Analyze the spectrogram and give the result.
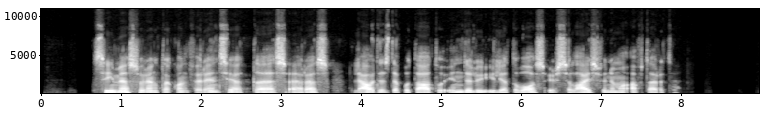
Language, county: Lithuanian, Kaunas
